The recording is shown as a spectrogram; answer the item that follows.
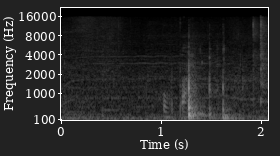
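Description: Quiet room tone, broken a little over a second in by a short spoken utterance or vocal exclamation.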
